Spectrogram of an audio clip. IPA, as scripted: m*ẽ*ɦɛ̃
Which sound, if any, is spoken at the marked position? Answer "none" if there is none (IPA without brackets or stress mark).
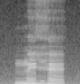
ẽ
